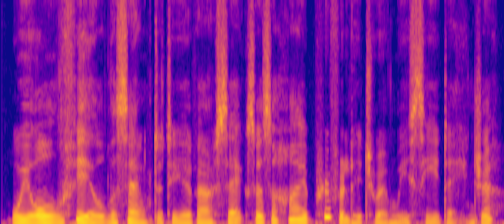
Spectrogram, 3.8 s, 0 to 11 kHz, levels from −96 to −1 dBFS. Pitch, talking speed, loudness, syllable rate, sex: 200 Hz, 255 wpm, -18 LUFS, 6.0 syllables/s, female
